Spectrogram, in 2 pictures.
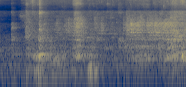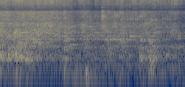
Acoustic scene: restroom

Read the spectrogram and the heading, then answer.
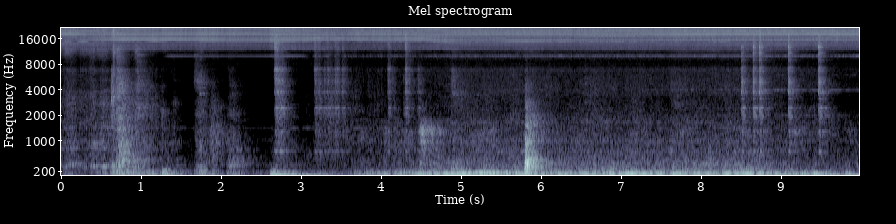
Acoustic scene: elevator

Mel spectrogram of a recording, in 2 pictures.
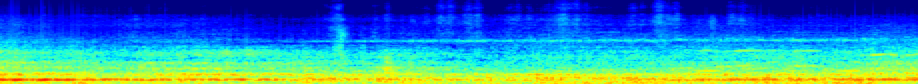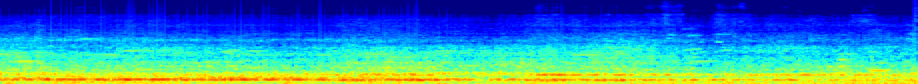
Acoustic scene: subway train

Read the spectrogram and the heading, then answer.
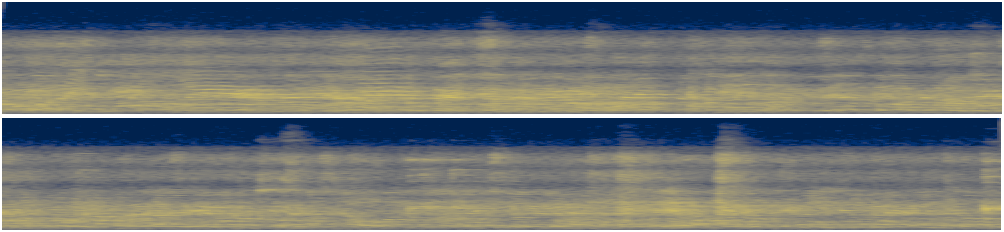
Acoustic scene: crowded indoor space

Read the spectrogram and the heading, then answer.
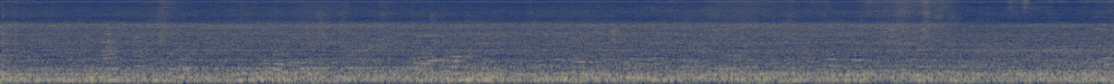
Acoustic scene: subway train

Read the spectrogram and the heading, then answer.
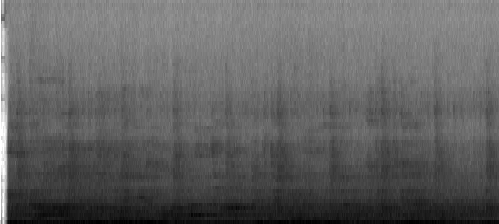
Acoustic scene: cafe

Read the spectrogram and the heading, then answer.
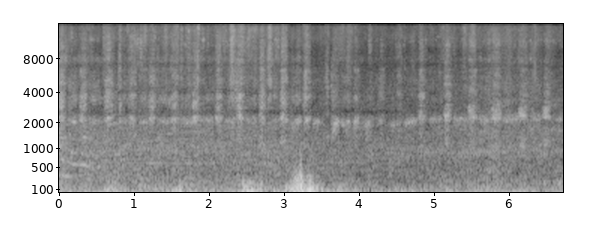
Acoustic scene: residential area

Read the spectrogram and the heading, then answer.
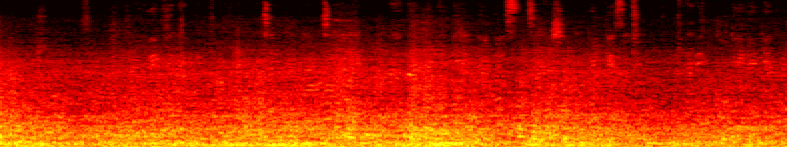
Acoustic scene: subway train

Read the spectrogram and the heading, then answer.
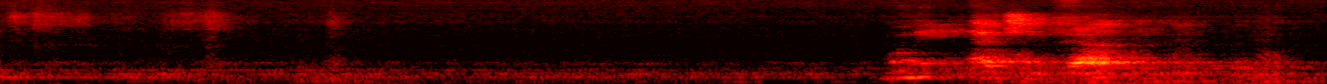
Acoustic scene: elevator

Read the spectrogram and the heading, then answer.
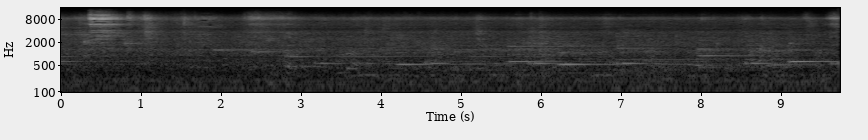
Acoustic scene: cafe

